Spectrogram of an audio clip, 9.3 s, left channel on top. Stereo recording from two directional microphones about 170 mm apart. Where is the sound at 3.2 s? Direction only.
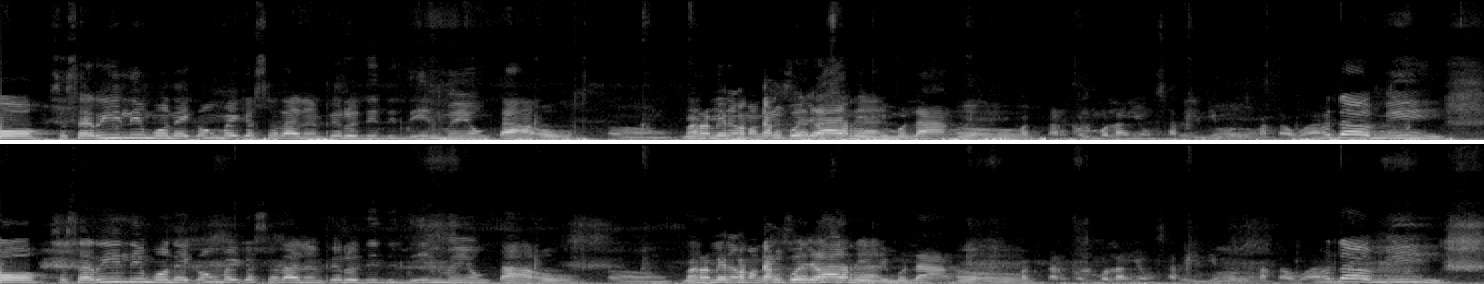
15° left (ahead or behind).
